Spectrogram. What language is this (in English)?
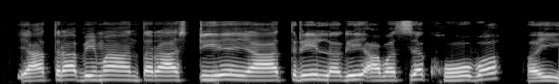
Magahi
